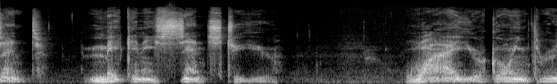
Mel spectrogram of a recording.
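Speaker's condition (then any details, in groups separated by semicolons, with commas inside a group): Throat cancer survivor; throat cancer, half larynx removed, about 10 surgeries, tracheostomy tube; survivor, ill 3 years; speech altered by cancer treatment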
